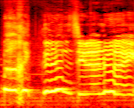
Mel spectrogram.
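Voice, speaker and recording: A grief-stricken young daughter in tears, played by a radio actress. Her voice is very high and bright, and she speaks slowly through her crying. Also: soft background music. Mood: sobbing. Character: young woman, grieving daughter. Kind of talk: radio drama acting.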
